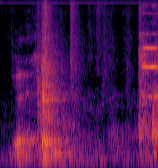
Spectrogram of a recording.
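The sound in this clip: A heat press is pulled shut and locked, giving a few faint mechanical clunks and a sliding sound, with someone talking.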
